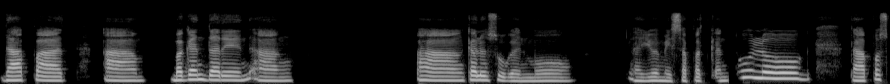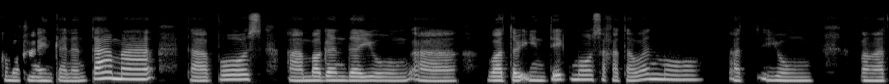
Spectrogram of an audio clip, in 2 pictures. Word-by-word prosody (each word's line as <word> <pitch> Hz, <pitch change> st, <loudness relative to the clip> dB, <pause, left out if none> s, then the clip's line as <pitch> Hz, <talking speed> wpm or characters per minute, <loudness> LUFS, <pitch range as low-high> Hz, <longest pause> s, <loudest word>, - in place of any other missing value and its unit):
dapat, 195 Hz, -2 st, +2 dB, 0.3 s
um, 180 Hz, -2 st, +1 dB, 0.3 s
maganda 210 Hz, 0 st, +4 dB
rin 195 Hz, +1 st, +1 dB
ang 175 Hz, -1 st, -1 dB, 1.2 s
Ang 185 Hz, -2 st, +2 dB
kalusugan 185 Hz, -6 st, +1 dB
mo? 165 Hz, +1 st, -3 dB, 0.5 s
Ayun 175 Hz, -7 st, -2 dB
may 165 Hz, -3 st, -2 dB
sapat 170 Hz, 0 st, -3 dB
kang 170 Hz, +1 st, -6 dB
tulog, 275 Hz, -6 st, +3 dB, 0.4 s
tapos 180 Hz, +5 st, -1 dB
kumakain 175 Hz, -2 st, -2 dB
ka 175 Hz, -, -3 dB
ng 165 Hz, +2 st, -3 dB
tama, 255 Hz, -3 st, +5 dB, 0.3 s
tapos, 215 Hz, +6 st, 0 dB, 0.2 s
ah, 175 Hz, -1 st, +1 dB
maganda 185 Hz, 0 st, +2 dB
yung, 175 Hz, 0 st, -1 dB
ah, 165 Hz, -1 st, -1 dB, 0.3 s
water 185 Hz, -1 st, +2 dB
intake 190 Hz, +4 st, -1 dB
mo 220 Hz, -1 st, 0 dB
sa 215 Hz, -2 st, -7 dB
katawan 190 Hz, +6 st, -1 dB
mo 215 Hz, -2 st, -2 dB, 0.2 s
at 180 Hz, -1 st, -4 dB, 0.2 s
yung 175 Hz, -5 st, -2 dB, 0.4 s
mga 175 Hz, -1 st, -1 dB
185 Hz, 110 wpm, -23 LUFS, 175-215 Hz, 1.2 s, tama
